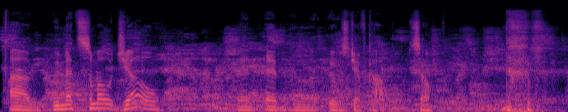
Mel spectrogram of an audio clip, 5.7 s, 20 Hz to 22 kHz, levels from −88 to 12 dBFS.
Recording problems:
background chatter; loud; throughout; 4 voices, 7 dB below the speech

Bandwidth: 15 kHz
